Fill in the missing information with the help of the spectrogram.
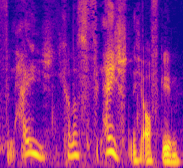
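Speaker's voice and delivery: soft whiny mock plea; mock whimper. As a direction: whimper about giving up meat. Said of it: "fängt auch an zu weinen und sagt".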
